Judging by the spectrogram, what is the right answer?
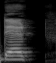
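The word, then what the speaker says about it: debt: The company is इन डेप्ट। भी silent होता है। यह डे बोला जाता है।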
